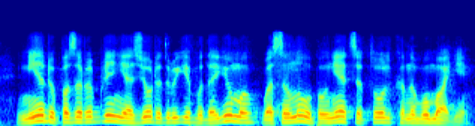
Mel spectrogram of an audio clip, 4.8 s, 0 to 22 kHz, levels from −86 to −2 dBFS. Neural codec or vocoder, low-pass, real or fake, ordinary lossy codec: codec, 16 kHz, 0.3 kbps, FocalCodec; none; fake; none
